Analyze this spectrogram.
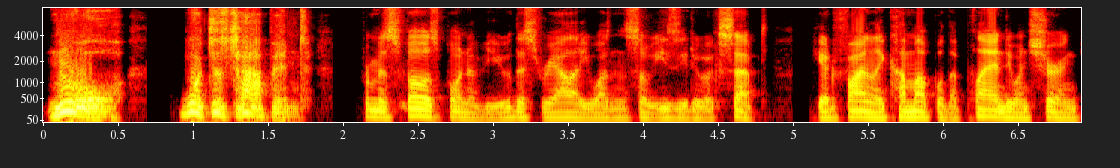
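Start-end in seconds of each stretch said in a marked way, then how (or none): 0.0-1.8 loud, high cry of disbelief; shocked outcry. Acted. Villain whose sure kill just failed, shocked outcry. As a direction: cry out in stunned protest.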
